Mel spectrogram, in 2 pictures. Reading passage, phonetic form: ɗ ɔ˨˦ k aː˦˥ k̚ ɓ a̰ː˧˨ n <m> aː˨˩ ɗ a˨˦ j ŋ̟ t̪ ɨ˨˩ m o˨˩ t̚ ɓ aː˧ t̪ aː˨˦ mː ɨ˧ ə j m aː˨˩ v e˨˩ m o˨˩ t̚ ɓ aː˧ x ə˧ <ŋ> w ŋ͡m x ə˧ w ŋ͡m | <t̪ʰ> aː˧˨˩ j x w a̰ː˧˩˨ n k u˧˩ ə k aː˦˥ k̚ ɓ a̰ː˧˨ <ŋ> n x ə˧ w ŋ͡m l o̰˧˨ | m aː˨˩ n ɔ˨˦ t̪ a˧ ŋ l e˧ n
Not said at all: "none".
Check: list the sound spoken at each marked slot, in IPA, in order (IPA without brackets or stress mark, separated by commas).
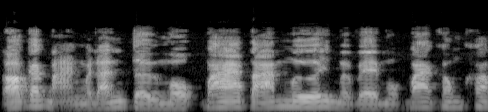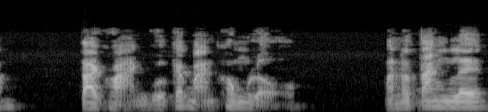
m, none, t̪, none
